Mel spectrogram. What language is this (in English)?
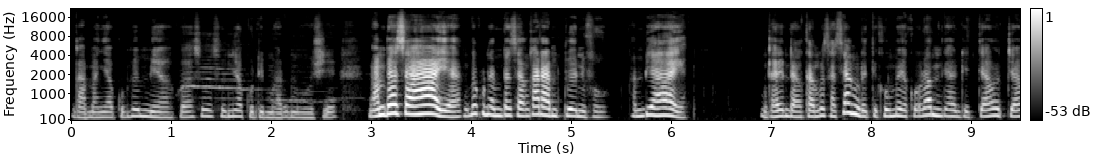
Rombo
